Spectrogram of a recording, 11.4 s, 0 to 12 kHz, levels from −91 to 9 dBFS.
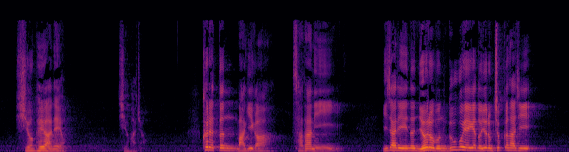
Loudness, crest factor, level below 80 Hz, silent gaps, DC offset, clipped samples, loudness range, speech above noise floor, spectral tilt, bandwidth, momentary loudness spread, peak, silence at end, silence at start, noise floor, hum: -31 LUFS; 22 dB; -74 dBFS; none; under 0.1%; under 0.1%; 9 LU; 40 dB; -4.5 dB/octave; 11 kHz; 21 LU; -12 dBFS; 0.65 s; 0.35 s; -71 dBFS; none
